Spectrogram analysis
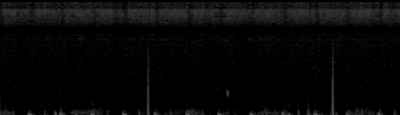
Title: My Thumping Heartbeat Sound ❤❤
